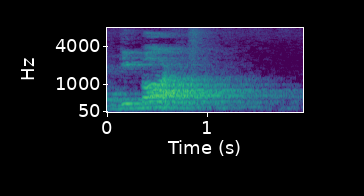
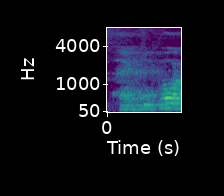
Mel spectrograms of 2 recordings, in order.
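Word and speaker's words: depot: इसी तरह से डिपट डी प पी रिपोर्ट रिपोर्ट ये रिपो होता है इसका उच्चारण होता है डीप डीप ये ये टीज उच्चारण नहीं होता डिपो इसका उच्चारण होता है डिपो जैसे बस डिपो आप कहते हो सही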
